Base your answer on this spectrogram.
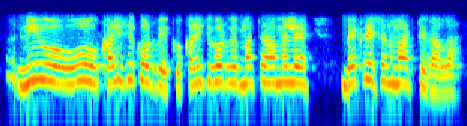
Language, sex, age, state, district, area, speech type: Kannada, male, 60+, Karnataka, Dakshina Kannada, rural, conversation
